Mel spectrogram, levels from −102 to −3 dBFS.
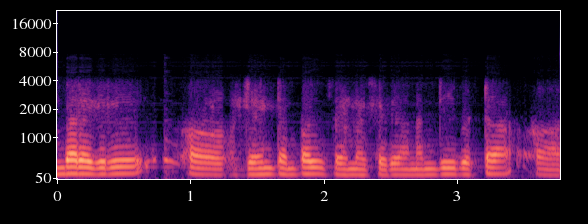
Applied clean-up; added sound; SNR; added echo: neural separator model SepFormer DNS4.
